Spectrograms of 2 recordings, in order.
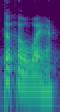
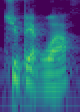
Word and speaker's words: Tupperware: Les gens vont vraiment rire parce que le vrai nom de ça, c'est Top Aware. C'est un nom anglais. OK. que je ne sais pas pourquoi. Tupperware est devenu par la prononciation en France tuperroir alors que ça s'écrit quand même t u p e r w a r e et que tu t'es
